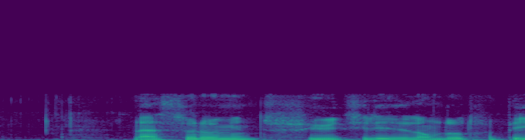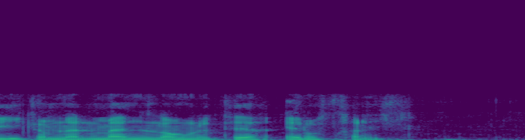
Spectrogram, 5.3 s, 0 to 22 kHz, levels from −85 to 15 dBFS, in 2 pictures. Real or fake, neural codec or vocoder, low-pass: fake; codec, 16 kHz, 4.8 kbps, FACodec; 7.2 kHz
